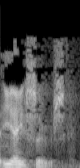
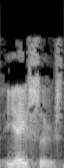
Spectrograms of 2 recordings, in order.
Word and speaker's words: Iesus: There are three syllables here in the word Iesus. The iota, the eta, the sigma, and then O-U-S. Iesus.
